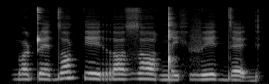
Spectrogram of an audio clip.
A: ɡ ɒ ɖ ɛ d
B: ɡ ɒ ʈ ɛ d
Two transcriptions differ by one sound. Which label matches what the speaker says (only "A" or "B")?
B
